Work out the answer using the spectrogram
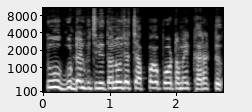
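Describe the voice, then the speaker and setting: A man reviewing a reality show in a fast, opinionated monologue, emphatic and talking straight to the fans, repeating his points. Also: high voice, fairly even intonation, darkish tone, dry recording. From India.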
